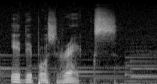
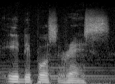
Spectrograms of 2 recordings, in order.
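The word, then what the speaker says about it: Oedipus Rex: Ah kung nabasa niyo yung kwentong edipos rest, ang title niya kung babasahin mo literally edip rex. Ah edipos rest ang tamang pag ah bigkas niyan.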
